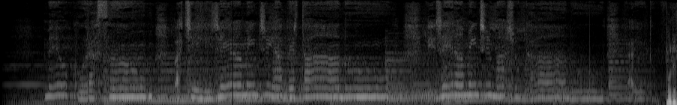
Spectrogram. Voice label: Romântica pra Esposa, M

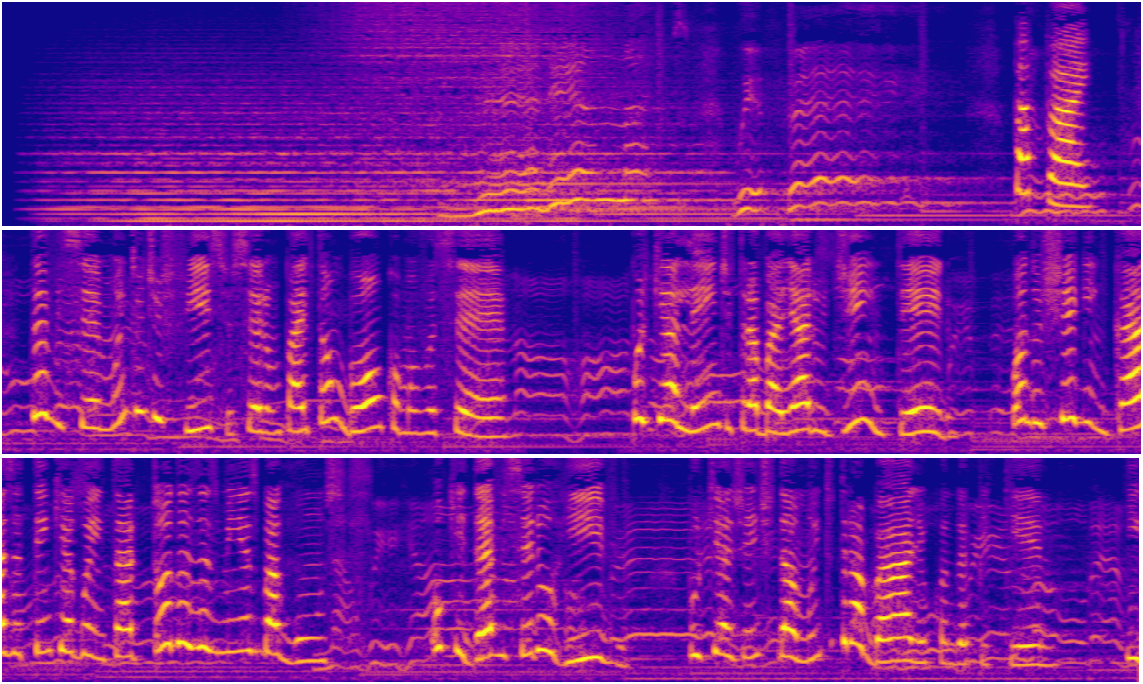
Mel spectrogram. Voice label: Dia dos Pais M Infantil, telemensagens

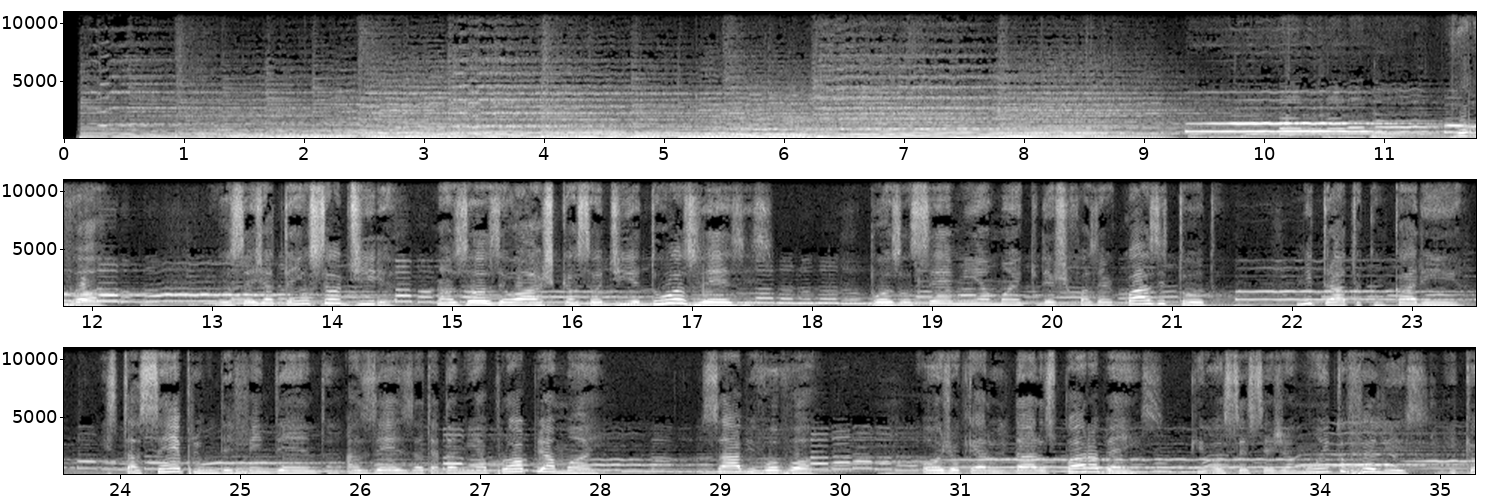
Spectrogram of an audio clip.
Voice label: Dia das Maes pra avo, M infantil

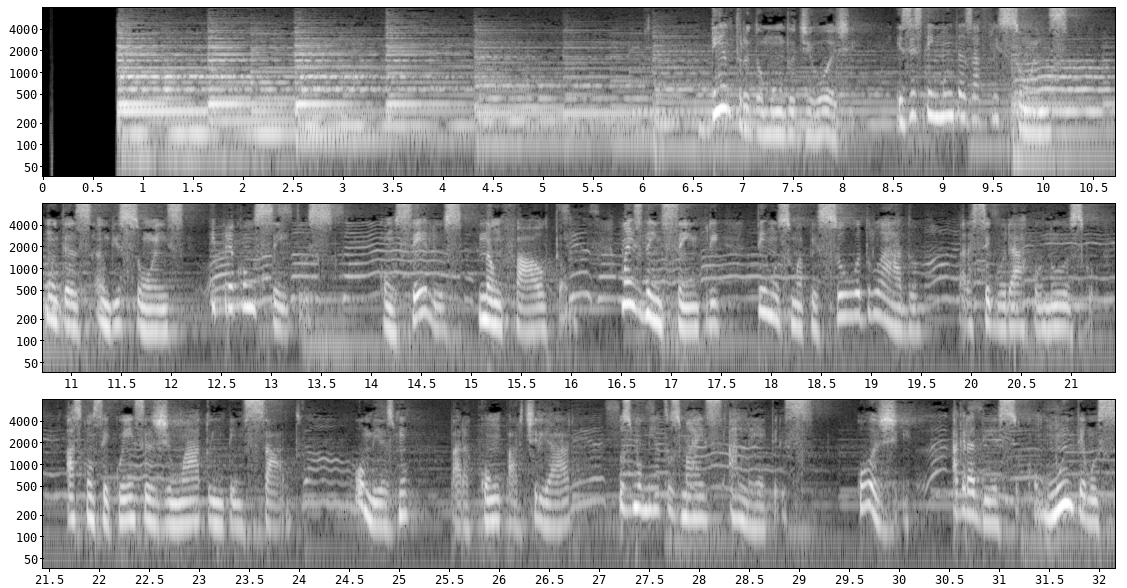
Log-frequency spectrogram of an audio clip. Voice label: Amizade Mensagem pra Amizade F

